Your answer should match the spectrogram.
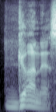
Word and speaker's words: Gunness: This is the Hell's Princess, known as Belle Gunness, G U N N E S S, and from everyone, because I actually looked up how to pronounce her name, and that's what everyone else says her name is. So I guess that's it. Gunnis.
